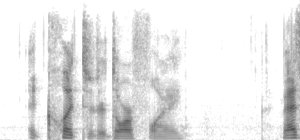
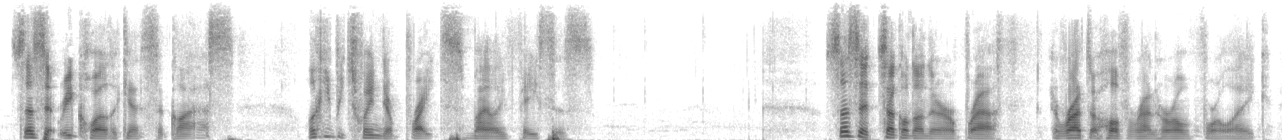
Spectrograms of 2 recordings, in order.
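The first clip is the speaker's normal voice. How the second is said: usual speaking voice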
